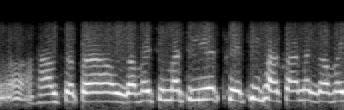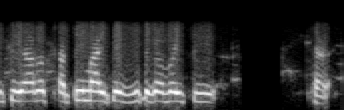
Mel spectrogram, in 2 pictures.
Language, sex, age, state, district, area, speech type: Maithili, female, 60+, Bihar, Muzaffarpur, rural, conversation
